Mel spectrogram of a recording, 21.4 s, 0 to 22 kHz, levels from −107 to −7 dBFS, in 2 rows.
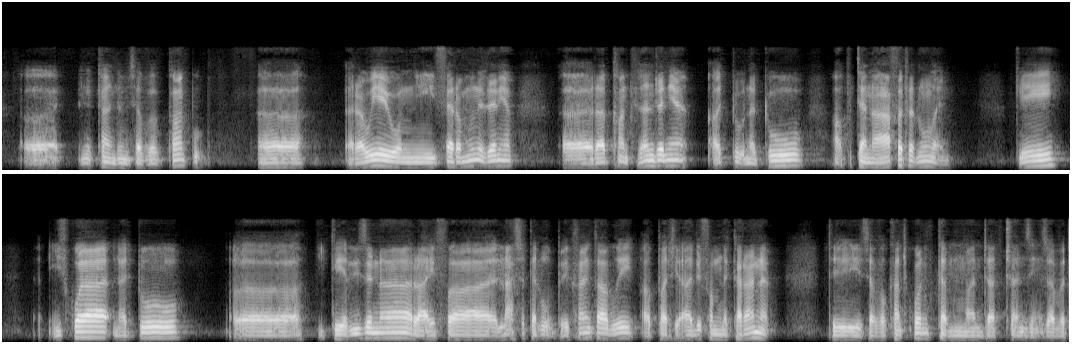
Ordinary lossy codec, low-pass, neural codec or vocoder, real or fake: none; 7.2 kHz; codec, 16 kHz, 1.1 kbps, Voila-Tokenizer; fake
